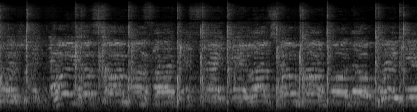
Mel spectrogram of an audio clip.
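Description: A small mixed group of men and women singing a song together in a studio, clapping their hands in a steady rhythm of about three claps a second.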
